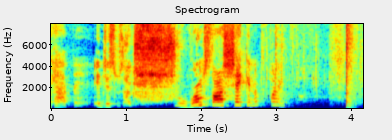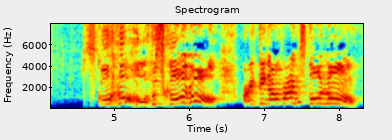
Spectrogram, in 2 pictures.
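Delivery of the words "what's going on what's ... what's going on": high, loud, panicky shouting through the door; frantic, laughing-scared call to the hallway; alarmed calling out. Retold or imitated. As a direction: yell out in a nervous laugh, asking what's happening.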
